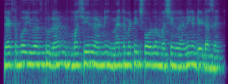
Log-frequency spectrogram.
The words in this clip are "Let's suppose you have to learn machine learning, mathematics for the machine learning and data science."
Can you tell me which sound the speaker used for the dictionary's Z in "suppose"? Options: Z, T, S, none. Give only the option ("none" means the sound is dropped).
none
